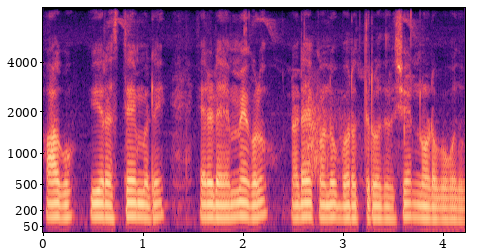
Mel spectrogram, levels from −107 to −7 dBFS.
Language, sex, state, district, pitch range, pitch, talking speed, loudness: Kannada, male, Karnataka, Koppal, 125-135 Hz, 130 Hz, 140 wpm, -20 LUFS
